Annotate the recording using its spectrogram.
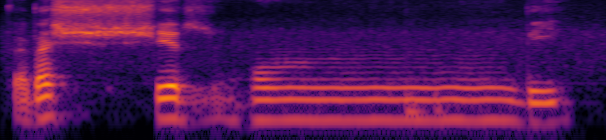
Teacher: So here it's ba. If mim sakin is followed by ba, and this comes in two words, from two words. So then I'll hide the sound of mim. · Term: الإخفاء الشفوي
